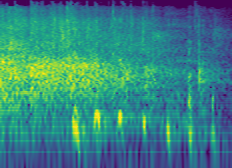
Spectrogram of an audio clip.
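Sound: audience applause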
